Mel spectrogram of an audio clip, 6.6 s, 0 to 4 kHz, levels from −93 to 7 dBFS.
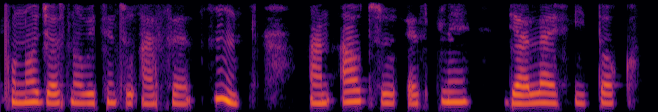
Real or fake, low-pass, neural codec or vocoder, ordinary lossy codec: real; 3.6 kHz; none; none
